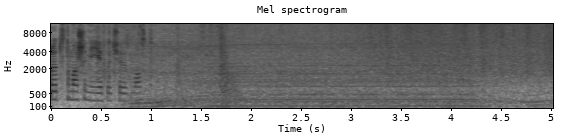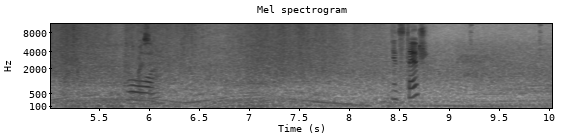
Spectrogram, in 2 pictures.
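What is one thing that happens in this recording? A motorboat engine starts and drones steadily, rising and falling in pitch.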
